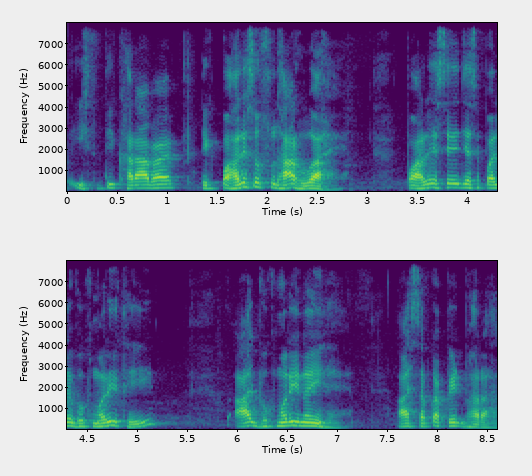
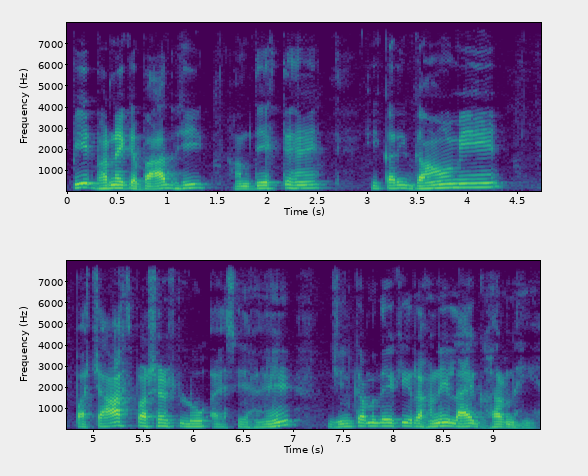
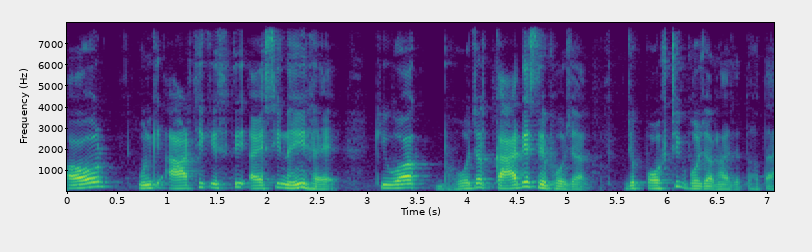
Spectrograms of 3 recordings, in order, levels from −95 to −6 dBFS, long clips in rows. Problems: none marked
